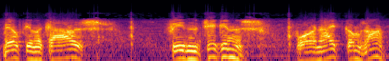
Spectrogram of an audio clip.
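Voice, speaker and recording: An actor playing a menacing, gloating old farmer uncle in a radio drama, with a sly, mock-polite manner. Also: male voice, fairly high pitch, a little slow, natural voice. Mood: falsely friendly. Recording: dull, noisy old radio broadcast.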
